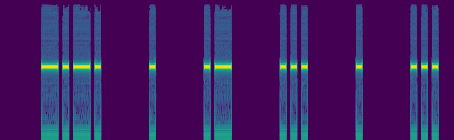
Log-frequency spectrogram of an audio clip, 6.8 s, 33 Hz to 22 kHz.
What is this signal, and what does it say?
Morse code, heard as a keyed tone, about 15 wpm, spaced as for 8 wpm, 1000 Hz. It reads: CEASES
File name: qotdfiles / 8wpm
